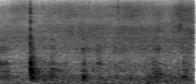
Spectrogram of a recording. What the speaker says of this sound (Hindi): अब मैं इसको बघार लगाने लगी हूँ।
